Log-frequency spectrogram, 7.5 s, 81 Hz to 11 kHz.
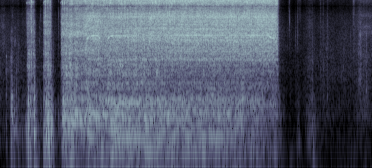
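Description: Milwaukee M12 cordless ratchet blipped a few times, then run steadily for about four seconds, backing out a fender-liner bolt, before stopping abruptly.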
